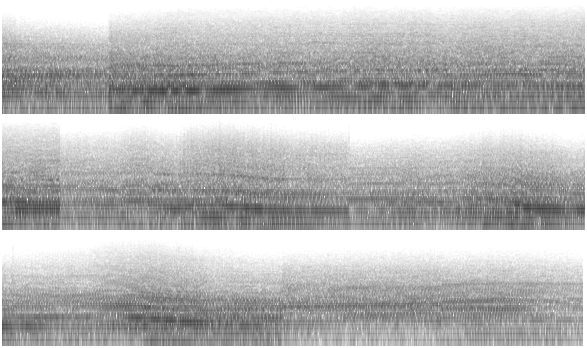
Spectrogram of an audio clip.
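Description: A race car engine roars loudly, its pitch rising and falling as the car shifts gears.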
